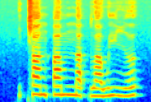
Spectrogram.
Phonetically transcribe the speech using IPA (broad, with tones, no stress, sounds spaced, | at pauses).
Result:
c a˧ n ʔ a˧ m n a˨˩ t̚ v a˨˩˦ w j i˨˩˦ ə̯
